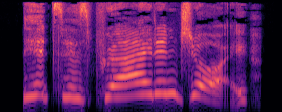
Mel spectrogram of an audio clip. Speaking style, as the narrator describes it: Alan sneered

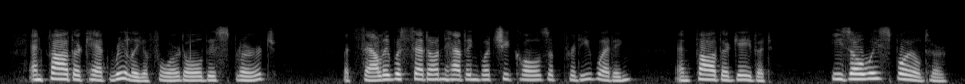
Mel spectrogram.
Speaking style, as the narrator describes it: snapped

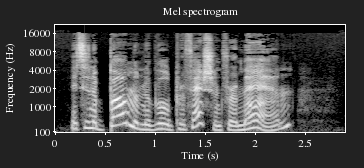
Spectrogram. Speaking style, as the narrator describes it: cried Anne rather sharply, afraid

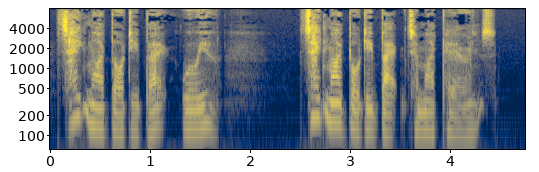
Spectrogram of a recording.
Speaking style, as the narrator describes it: whispered the figure of Cedric

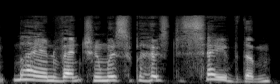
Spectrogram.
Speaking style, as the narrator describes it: she said mournfully

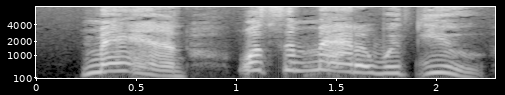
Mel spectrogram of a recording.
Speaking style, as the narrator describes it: TJ cried

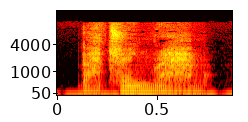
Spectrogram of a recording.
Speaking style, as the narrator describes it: whispered Corin

